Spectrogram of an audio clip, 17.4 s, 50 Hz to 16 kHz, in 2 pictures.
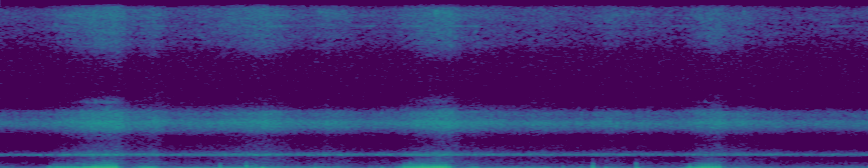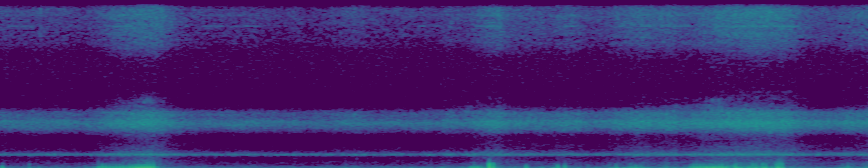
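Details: Fostered pet asleep beside its foster mom in her bed, its snoring said to keep waking her: low, rumbling snores recurring about every three seconds, roughly 20 a minute, over a steady background hum; snoring during sleep.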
